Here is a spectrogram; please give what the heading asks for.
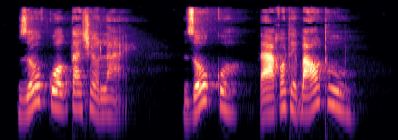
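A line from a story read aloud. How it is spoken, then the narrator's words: Vengeful loud shout. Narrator (Vietnamese): Lệ quỷ mặt đầy vẻ thù hận, lớn tiếng hét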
